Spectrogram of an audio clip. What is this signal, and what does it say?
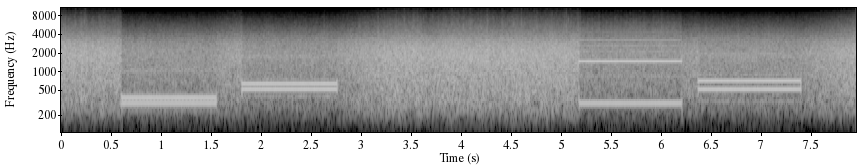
Aircraft SELCAL, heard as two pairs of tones, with radio static. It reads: AC-FH AS-FJ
